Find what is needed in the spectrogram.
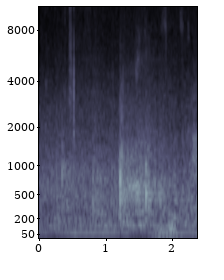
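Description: A few faint footsteps on a hard floor, soft separate steps over a low room hiss.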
